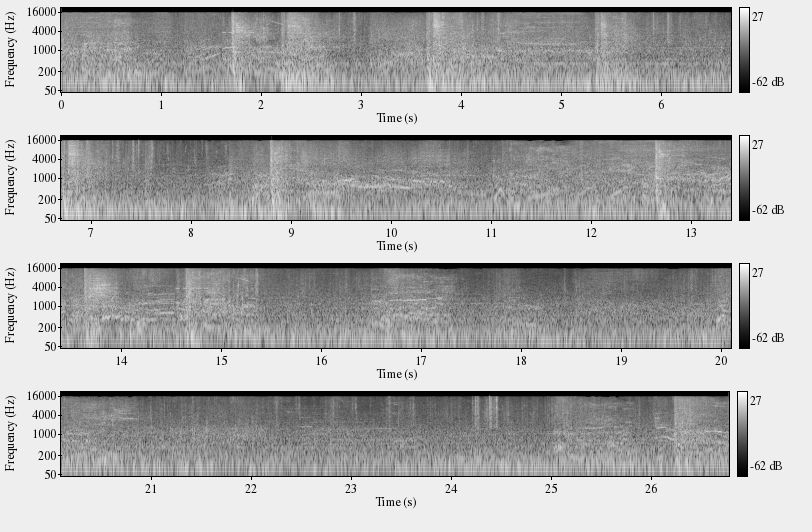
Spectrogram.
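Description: Monsters screech and snarl.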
